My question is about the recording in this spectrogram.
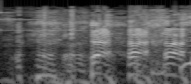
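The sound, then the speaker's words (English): A bright bell tone rings out and lingers for about half a second, mixed with chirpy, voice-like sounds and short bursts that continue after the ring fades. “Yay! I got the bell.”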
